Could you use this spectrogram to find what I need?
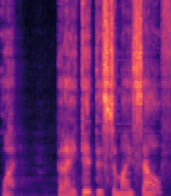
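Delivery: put-on high, very angry, upset little girl voice. Voicing a character answering an accusation: very angry, upset little girl's voice. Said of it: "little girl's voice".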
